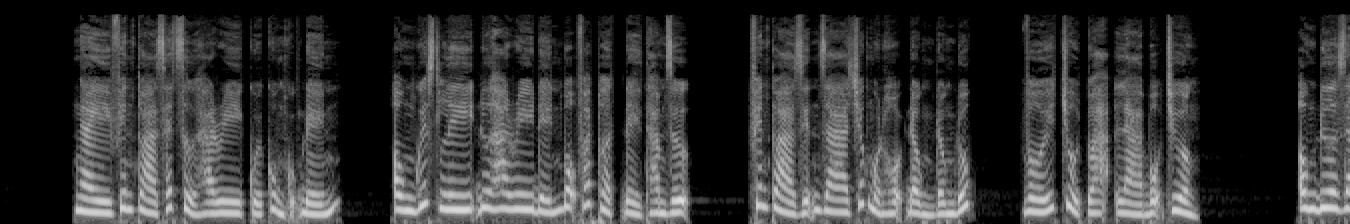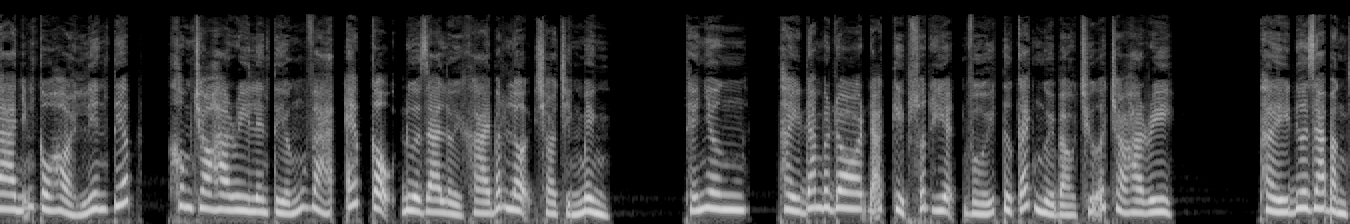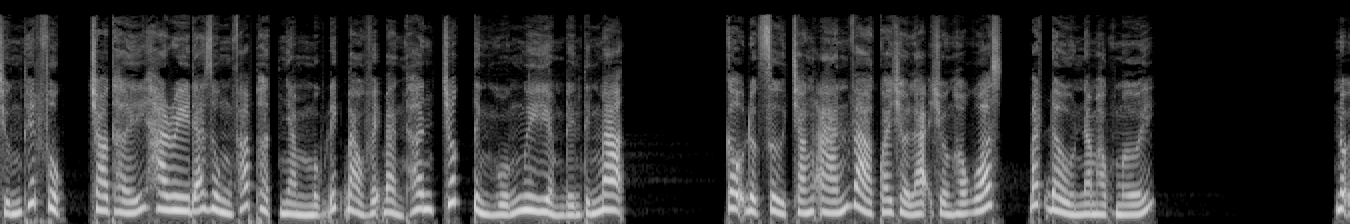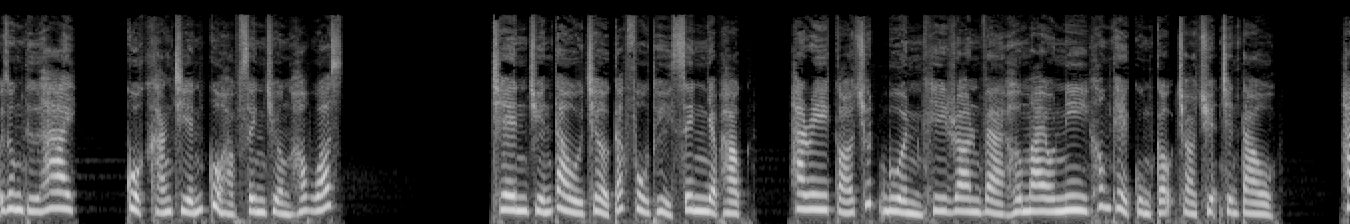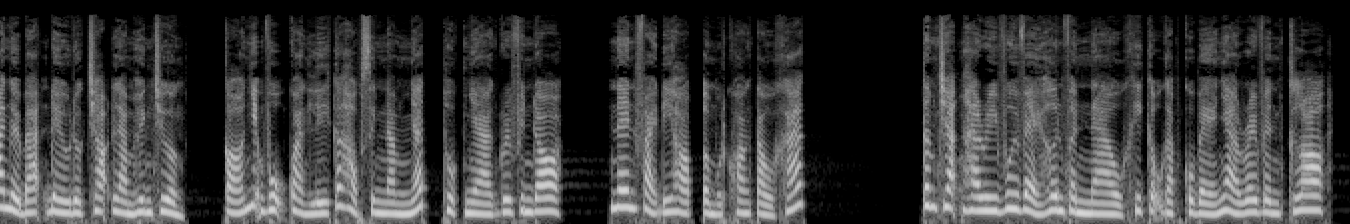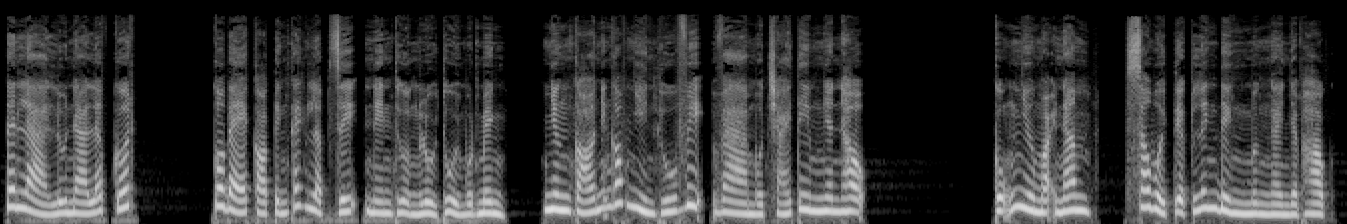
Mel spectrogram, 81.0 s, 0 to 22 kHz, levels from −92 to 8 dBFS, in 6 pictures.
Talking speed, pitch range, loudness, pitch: 185 wpm, 205-265 Hz, -16 LUFS, 230 Hz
